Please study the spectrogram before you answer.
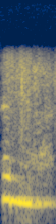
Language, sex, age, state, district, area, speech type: Hindi, female, 18-30, Madhya Pradesh, Jabalpur, urban, conversation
